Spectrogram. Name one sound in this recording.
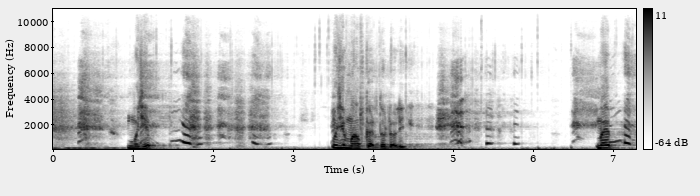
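A man speaks with emotion, close by.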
